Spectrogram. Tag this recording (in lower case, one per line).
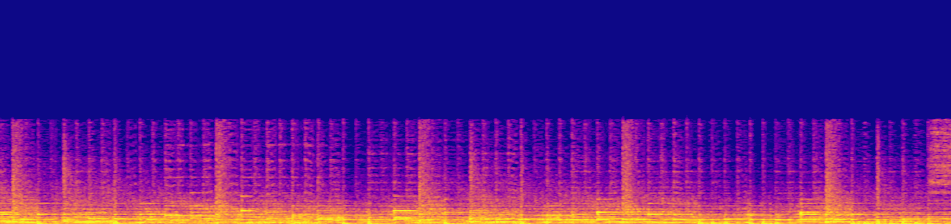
music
